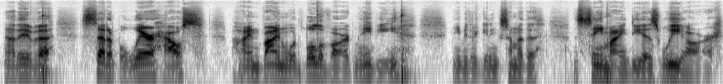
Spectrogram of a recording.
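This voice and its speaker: A man playing a nerdy, sardonic heist mastermind in a video game cutscene, talking in a halting, rambling way with nervous chuckles. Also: mid-range voice, steady tone, a bit bright, a little hiss or hum, close to an everyday voice. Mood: pleased, scheming. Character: nerdy, twitchy, sardonic male heist mastermind briefing crew.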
